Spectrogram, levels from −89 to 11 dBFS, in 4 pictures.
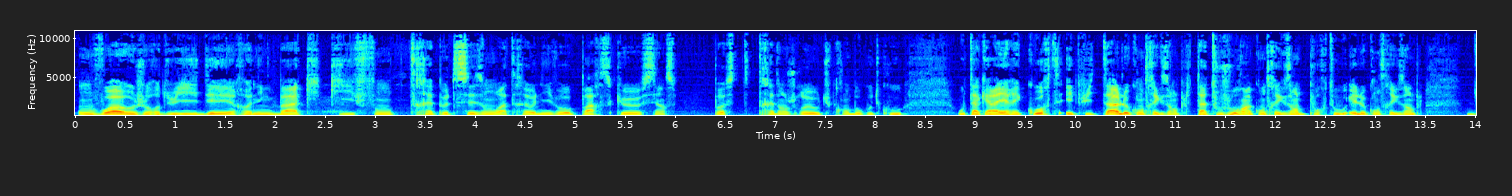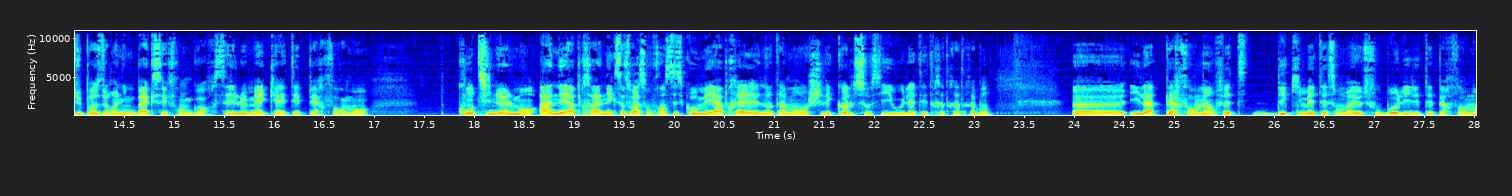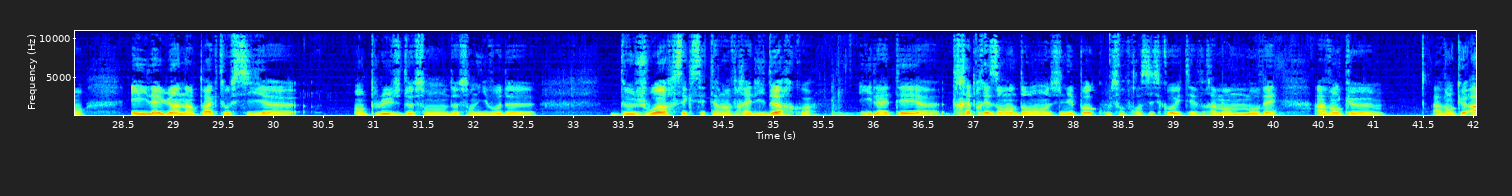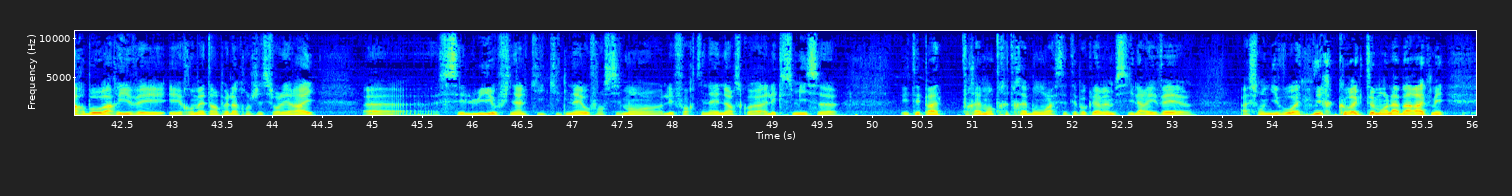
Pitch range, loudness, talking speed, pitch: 110-130 Hz, -23 LUFS, 215 wpm, 120 Hz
